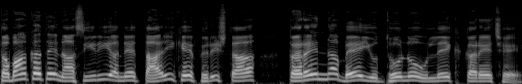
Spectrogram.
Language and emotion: Gujarati, neutral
